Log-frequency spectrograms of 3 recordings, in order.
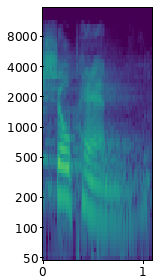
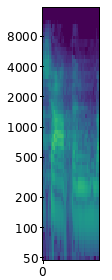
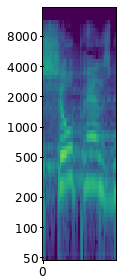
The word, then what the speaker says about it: Chopin: Frederick Chopin. Anybody ever heard of Chopin? It's not Chopin, by the way. I have to look at that and remember, don't say it like it looks.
